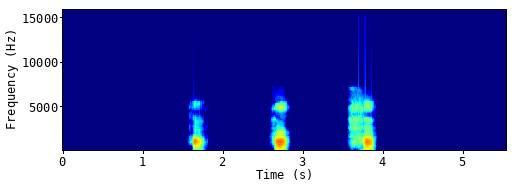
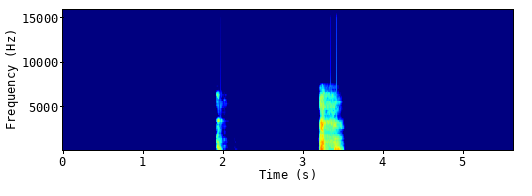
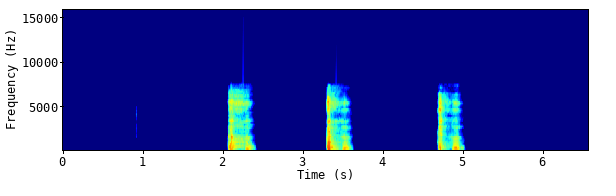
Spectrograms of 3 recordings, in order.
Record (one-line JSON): {"exhalation_length": "5.5 s", "exhalation_amplitude": 18518, "exhalation_signal_mean_std_ratio": 0.15, "cough_length": "5.6 s", "cough_amplitude": 14093, "cough_signal_mean_std_ratio": 0.14, "three_cough_length": "6.6 s", "three_cough_amplitude": 26284, "three_cough_signal_mean_std_ratio": 0.2, "survey_phase": "beta (2021-08-13 to 2022-03-07)", "age": "18-44", "gender": "Male", "wearing_mask": "No", "symptom_cough_any": true, "symptom_runny_or_blocked_nose": true, "symptom_sore_throat": true, "symptom_diarrhoea": true, "symptom_fatigue": true, "symptom_fever_high_temperature": true, "symptom_headache": true, "smoker_status": "Never smoked", "respiratory_condition_asthma": true, "respiratory_condition_other": false, "recruitment_source": "Test and Trace", "submission_delay": "1 day", "covid_test_result": "Positive", "covid_test_method": "RT-qPCR"}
